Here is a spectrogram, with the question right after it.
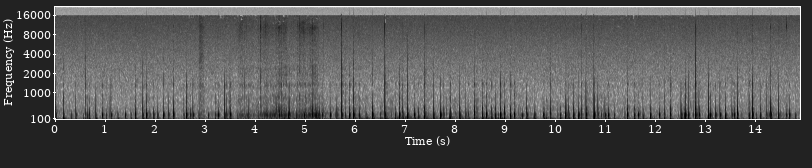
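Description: Long stiletto acrylic nails rapidly tap and scratch the surface of a round, flat, solid cork trivet held horizontally. The sound is a steady stream of dull, low-pitched clicks with no ring, broken around the middle by a soft, brushy scratching passage.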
